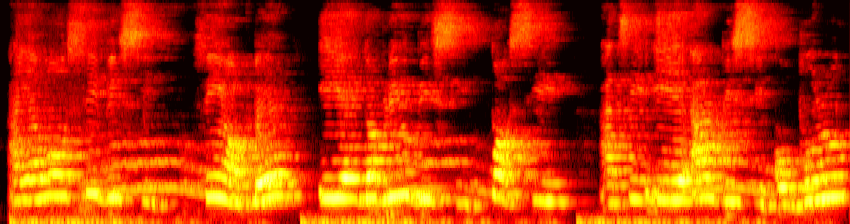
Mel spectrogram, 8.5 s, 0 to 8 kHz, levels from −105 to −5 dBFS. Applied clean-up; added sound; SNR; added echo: classical method WPE with log-MMSE.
